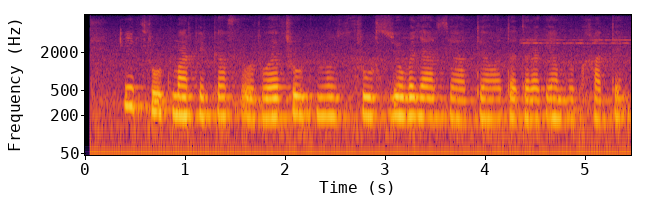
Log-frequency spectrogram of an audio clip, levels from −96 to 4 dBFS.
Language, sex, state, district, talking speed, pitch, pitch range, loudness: Hindi, female, Gujarat, Gandhinagar, 250 wpm, 190 Hz, 185-195 Hz, -16 LUFS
